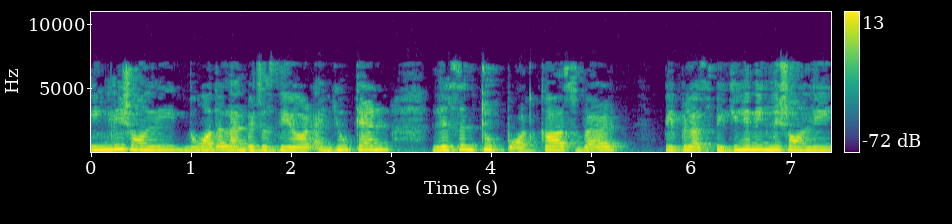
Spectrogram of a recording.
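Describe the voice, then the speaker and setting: This woman has a high-pitched voice and speaks with an Indian accent. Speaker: English coach. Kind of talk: tutorial.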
